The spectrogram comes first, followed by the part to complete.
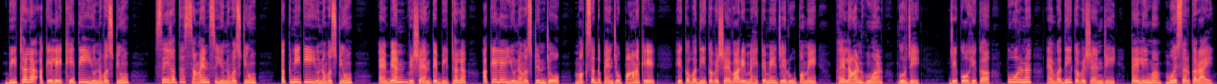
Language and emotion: Sindhi, neutral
